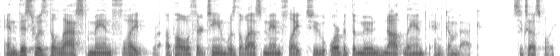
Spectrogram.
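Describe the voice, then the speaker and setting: A man co-hosting a casual film discussion, explaining things in a halting, measured way. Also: fairly low pitch, fairly even intonation. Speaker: podcast co-host.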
